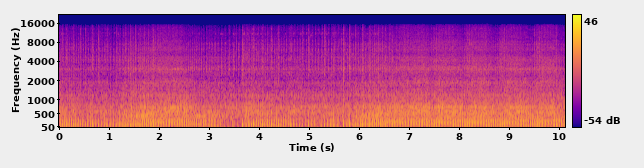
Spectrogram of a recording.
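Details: Old (1996 or later) Troy-Bilt Tuffy tiller, 4 hp Briggs, left outside, before repair, air filter cover off: revs surge and sag every second or so, won't hold speed; rough running, owner thinks carburetor too far gone despite new diaphragm.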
